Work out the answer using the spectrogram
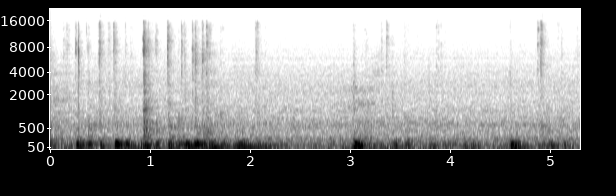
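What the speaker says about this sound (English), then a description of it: "give me a second as I'm typing" Steady typing on a computer keyboard, a dense continuous rattle of close, fairly loud keystrokes with a few heavier thumps, played alone without speech.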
